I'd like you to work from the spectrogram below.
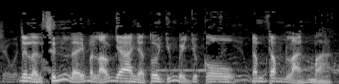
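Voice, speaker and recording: A man voicing an earnest, courteous young gentleman suitor with a courtly manner. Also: medium pitch, sing-song, quick pace.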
